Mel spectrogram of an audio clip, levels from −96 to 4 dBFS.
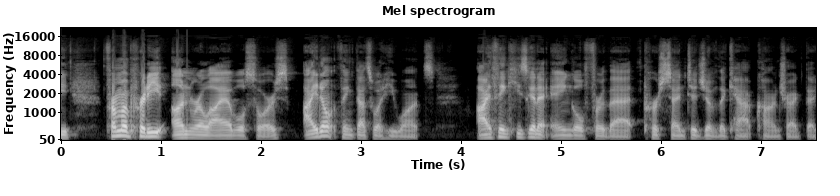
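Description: A speech recording with a harsh, crackling edge on the loudest syllables between 0.51 and 0.84 s, and again more briefly from 1.15 to 1.17 s. The waveform tops are flattened there, with peaks pushing about 5 dB and then about 2 dB past the converter's limit and around one percent of samples clipped. This is microphone overload, likely from input gain set too high for the converter, so the extra level simply gets sliced off. At 1.26 s, just before "source I don't think", the speech and the background noise floor both drop suddenly by about 4 dB. The drop comes in one step rather than as a smooth fade. That is the microphone volume stepped down, likely the call software reacting to the distorted peaks just before it by lowering the device's input gain in a single step.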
